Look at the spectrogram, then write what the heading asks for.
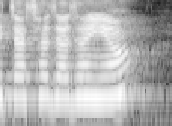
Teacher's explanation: चा वर्ग में च छ ज झ य ये तालब से बोले जाते हैं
